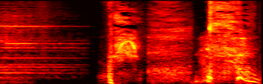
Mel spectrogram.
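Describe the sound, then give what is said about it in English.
A steady ringing tone fades out, then three harsh coughs follow in quick succession, the last one longest and roughest, with no talking. “I thought you were done coughing.”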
